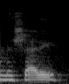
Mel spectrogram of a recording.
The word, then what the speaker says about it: Mascetti: It could be Mascetti like the knife. That's the official name, but people Americanize it Italian? as Mascetti. Yeah. Oh, really? I prefer Mascetti.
